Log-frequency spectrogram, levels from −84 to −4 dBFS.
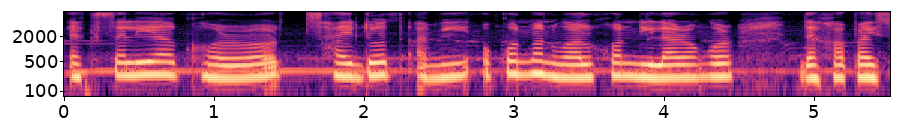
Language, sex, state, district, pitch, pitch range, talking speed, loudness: Assamese, female, Assam, Sonitpur, 230 Hz, 215-255 Hz, 130 wpm, -15 LUFS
